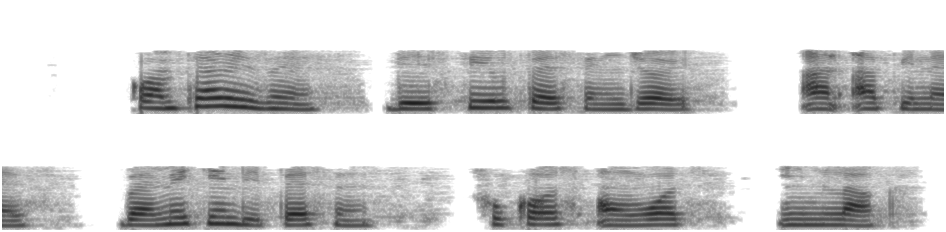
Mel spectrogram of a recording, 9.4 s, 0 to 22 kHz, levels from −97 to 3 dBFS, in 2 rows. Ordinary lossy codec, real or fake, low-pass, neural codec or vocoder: MP3, 32 kbps; real; 3.6 kHz; none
